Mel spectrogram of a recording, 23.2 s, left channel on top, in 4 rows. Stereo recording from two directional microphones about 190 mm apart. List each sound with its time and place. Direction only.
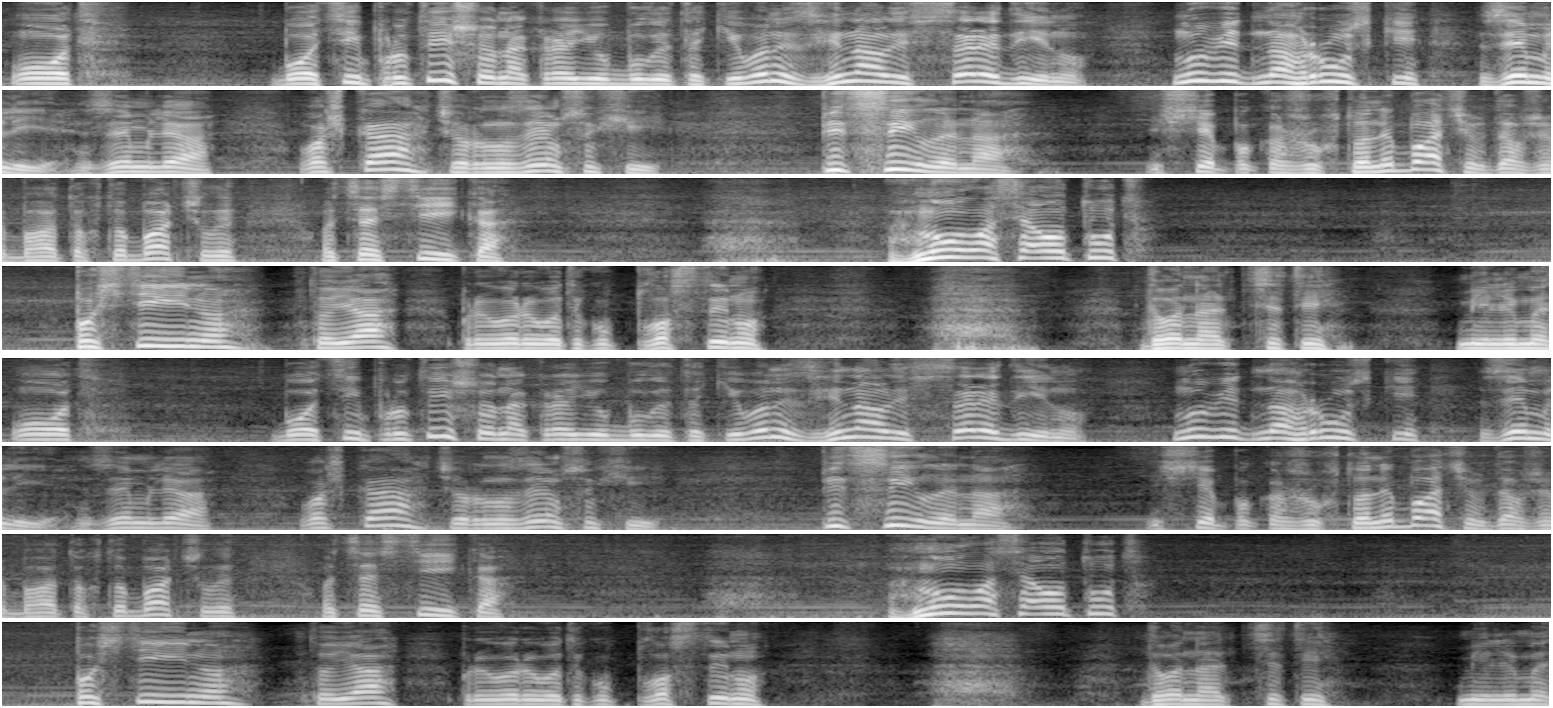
0.0 s speech: 15° left (ahead or behind)
14.3 s a sound: 15° left (ahead or behind)
14.9 s speech: 10° left (ahead or behind)
17.7 s speech: 15° left (ahead or behind)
